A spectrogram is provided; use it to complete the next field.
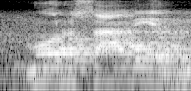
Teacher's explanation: Tebal karena ro-nya mati jatuh setelah harokat doma.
